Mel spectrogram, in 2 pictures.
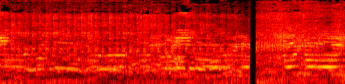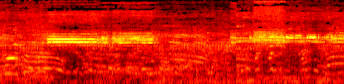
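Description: Motorbike engines idle and rumble.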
